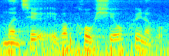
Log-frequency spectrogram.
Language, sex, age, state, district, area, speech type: Bodo, male, 45-60, Assam, Kokrajhar, rural, spontaneous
